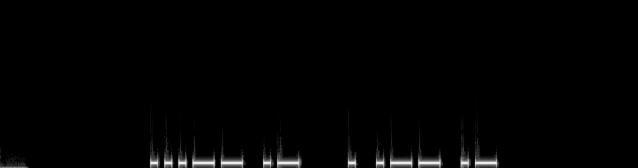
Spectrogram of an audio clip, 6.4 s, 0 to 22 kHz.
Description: Morse code, heard as a keyed tone, about 17 wpm, 700 Hz. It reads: 3A EWA
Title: Field Day Exchanges - 17wpm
